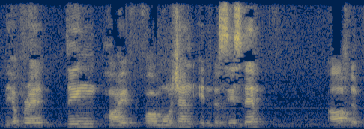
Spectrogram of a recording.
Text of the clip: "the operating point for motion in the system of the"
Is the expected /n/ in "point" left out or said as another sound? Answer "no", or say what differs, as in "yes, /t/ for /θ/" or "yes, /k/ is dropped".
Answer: yes, /n/ is dropped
